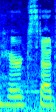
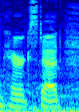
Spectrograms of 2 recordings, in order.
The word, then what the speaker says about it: Herigstad: I also have a website, and it's just my first and last name, Megan Herigstad. And that's MEAGANNHERIGSTAD. And don't be surprised if you can't pronounce it, because I couldn't pronounce it when I first got married.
